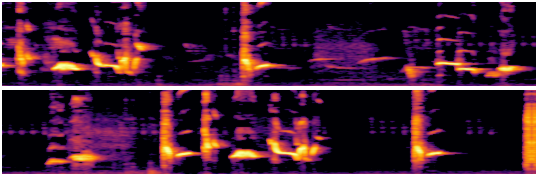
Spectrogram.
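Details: Agitated Oriental magpie-robin song used to provoke a rival: loud whistled phrases of swooping and downslurred notes repeated in quick groups, with thin high notes and soft twitters between them.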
